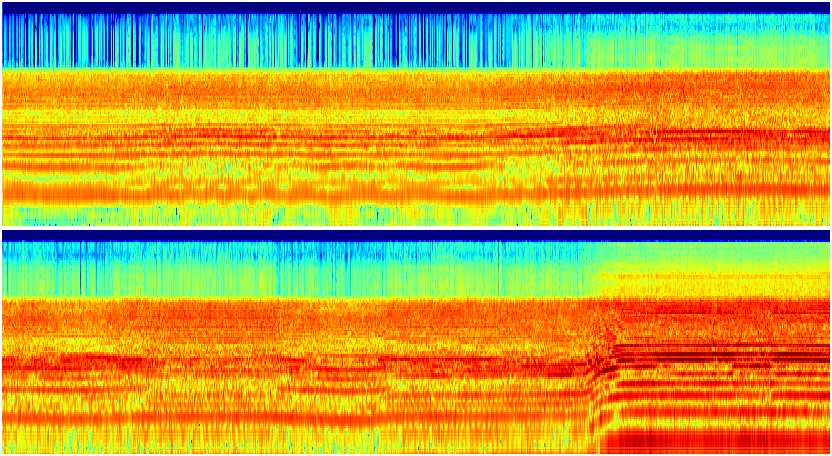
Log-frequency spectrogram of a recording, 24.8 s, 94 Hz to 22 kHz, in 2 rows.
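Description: Radio-controlled model plane's motor and propeller, heard from a camera on board in flight. The motor runs steadily with a slight dip in pitch, then rises sharply in pitch about 21 seconds in and holds there as the throttle is opened up.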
